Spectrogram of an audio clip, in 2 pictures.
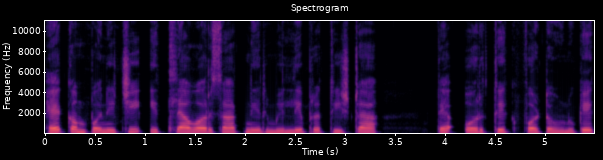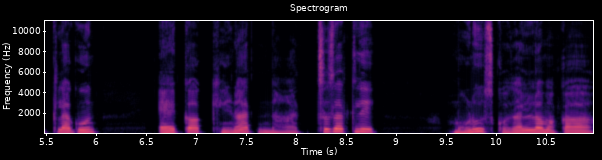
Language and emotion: Goan Konkani, fearful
